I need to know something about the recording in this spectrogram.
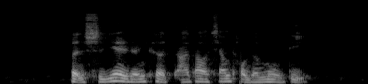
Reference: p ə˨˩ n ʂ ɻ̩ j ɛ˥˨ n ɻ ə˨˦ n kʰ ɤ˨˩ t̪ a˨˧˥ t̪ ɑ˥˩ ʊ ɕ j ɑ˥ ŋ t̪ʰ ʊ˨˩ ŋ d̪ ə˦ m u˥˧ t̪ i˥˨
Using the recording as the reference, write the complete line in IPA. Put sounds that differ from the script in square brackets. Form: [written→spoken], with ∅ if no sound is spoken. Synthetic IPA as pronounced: p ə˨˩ n ʂ ɻ̩ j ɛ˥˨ n ɻ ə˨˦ n kʰ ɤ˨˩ t̪ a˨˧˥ t̪ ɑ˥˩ ʊ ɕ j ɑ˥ ŋ t̪ʰ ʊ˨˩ ŋ d̪ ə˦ m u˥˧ t̪ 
